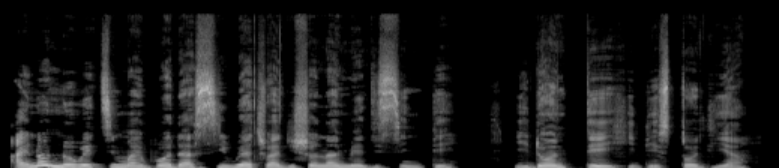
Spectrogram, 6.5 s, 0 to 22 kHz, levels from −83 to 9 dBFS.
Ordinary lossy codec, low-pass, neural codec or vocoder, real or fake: none; none; none; real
